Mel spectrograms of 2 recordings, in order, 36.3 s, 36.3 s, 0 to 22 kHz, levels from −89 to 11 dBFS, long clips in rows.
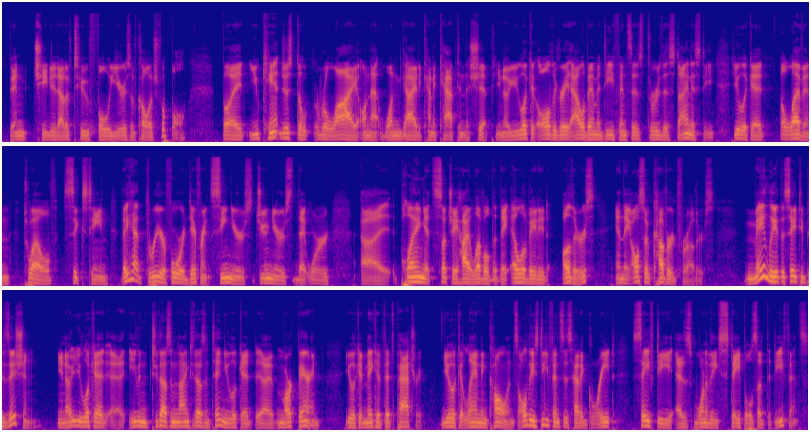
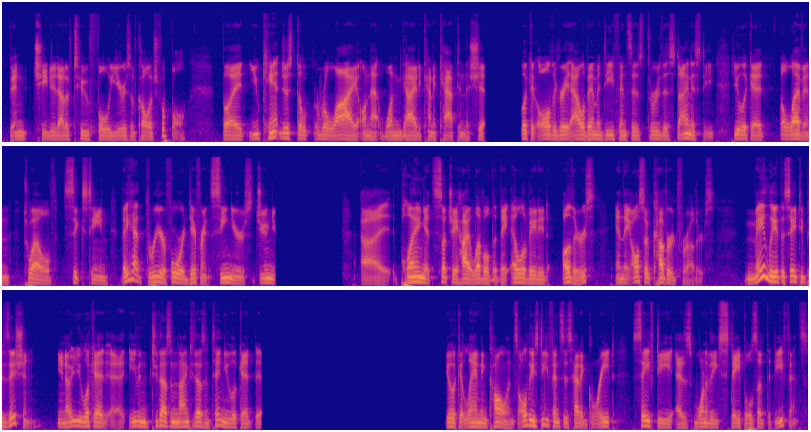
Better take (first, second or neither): first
